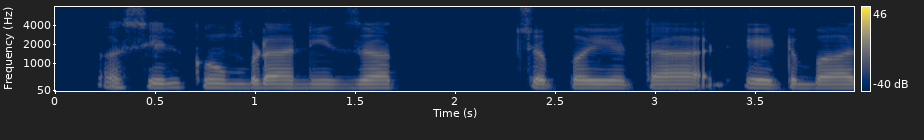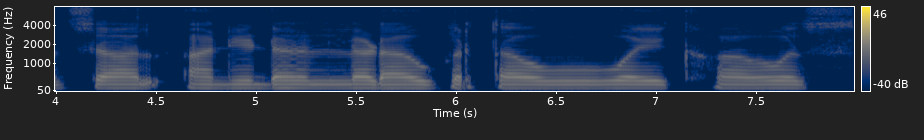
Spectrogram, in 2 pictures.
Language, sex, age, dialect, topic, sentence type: Marathi, male, 18-24, Northern Konkan, agriculture, statement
